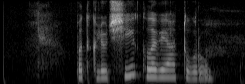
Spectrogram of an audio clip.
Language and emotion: Russian, neutral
